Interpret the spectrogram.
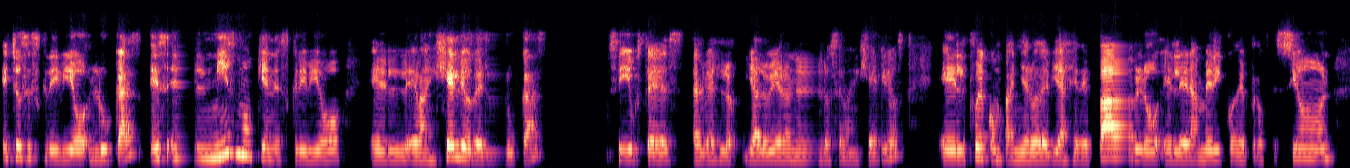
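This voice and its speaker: A woman's voice: mid-range voice, measured pace. A woman teaching a Bible class online, talkative and friendly, asking the students questions. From not from Chile, works near Temuco. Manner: chatty, friendly, asks questions. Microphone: video call. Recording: dull lo-fi video call audio.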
